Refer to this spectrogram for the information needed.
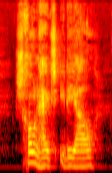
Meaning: a beauty ideal
- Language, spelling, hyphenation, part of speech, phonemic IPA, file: Dutch, schoonheidsideaal, schoon‧heids‧ide‧aal, noun, /ˈsxoːn.ɦɛi̯ts.i.deːˌaːl/, Nl-schoonheidsideaal.ogg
